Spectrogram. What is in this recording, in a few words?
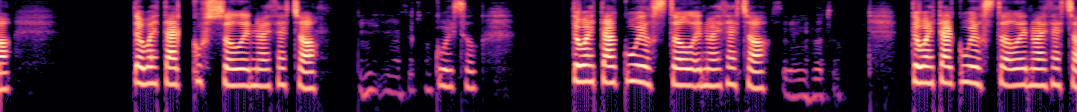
"gwystl", Welsh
